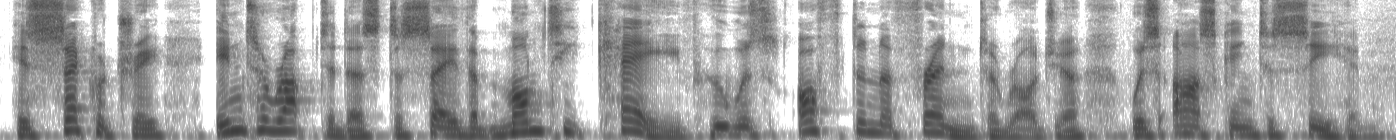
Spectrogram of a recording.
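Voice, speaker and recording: An actor playing a reflective civil servant, narrating a radio drama in the first person, measured and articulate. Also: male voice, medium pitch, big pitch swings, bright, forceful tone. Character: reflective male civil servant telling his story.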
